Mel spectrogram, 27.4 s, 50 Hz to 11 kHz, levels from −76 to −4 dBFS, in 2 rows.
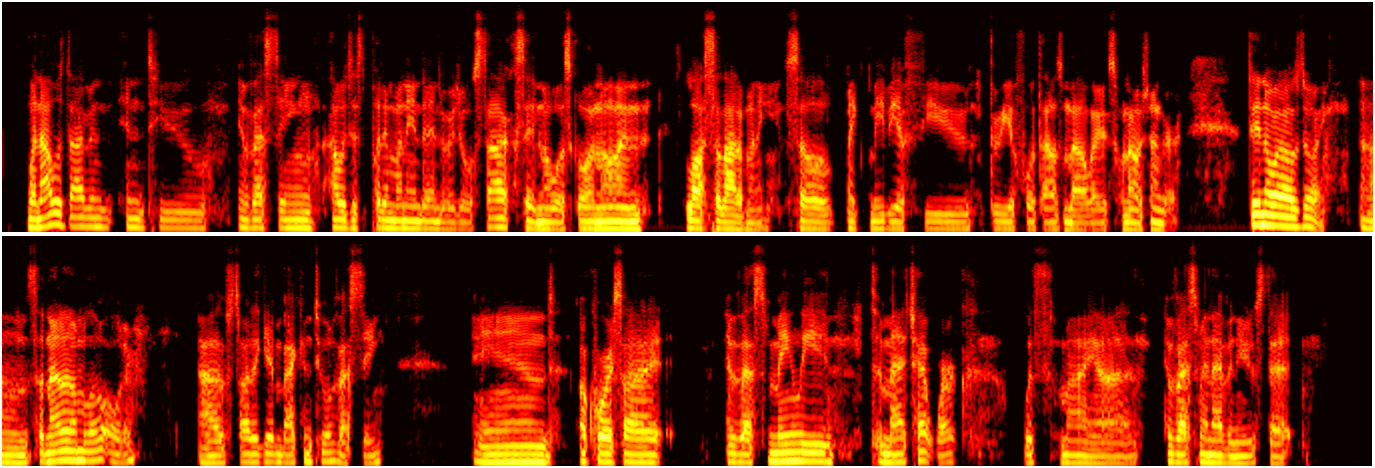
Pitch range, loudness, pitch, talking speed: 100-120 Hz, -22 LUFS, 110 Hz, 160 wpm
